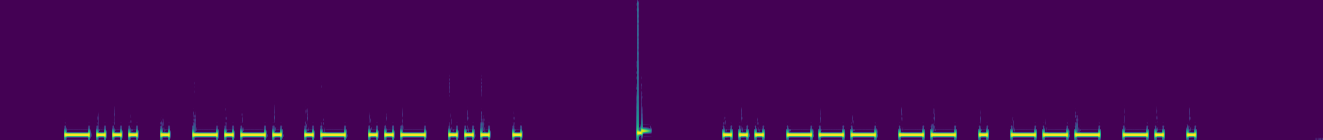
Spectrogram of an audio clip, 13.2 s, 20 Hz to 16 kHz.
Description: Morse code, heard as a keyed tone, about 15 wpm, 700 Hz. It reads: BECAUSE SOMEONE
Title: Sentences from Top 600 Words - New Word Drill - 15wpm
